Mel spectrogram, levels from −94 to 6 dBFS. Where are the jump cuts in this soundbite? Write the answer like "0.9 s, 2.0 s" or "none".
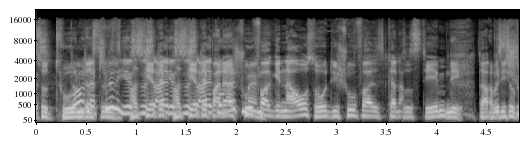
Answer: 1.3 s, 3.7 s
